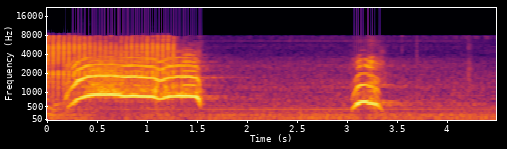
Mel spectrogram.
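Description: A person's long, high-pitched 'ooooh', swooping up at the start and dropping off at the end. A second, short 'ooh' follows about three seconds in.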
